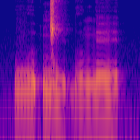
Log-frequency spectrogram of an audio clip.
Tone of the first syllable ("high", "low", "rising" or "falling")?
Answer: high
